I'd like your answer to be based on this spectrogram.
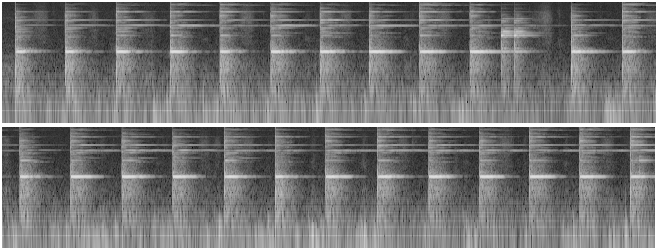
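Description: Steady, evenly spaced hammer blows ring out on bright orange hot steel as a drift for axe and hammer heads is forged, each strike close and loud with a sharp metallic ring, about twenty in a row.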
